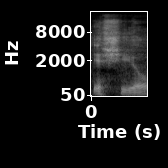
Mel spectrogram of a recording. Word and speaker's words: ischial: pretty cool okay um issue ischial spine it's pronounced ischial or ischium so here is the ischial spine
